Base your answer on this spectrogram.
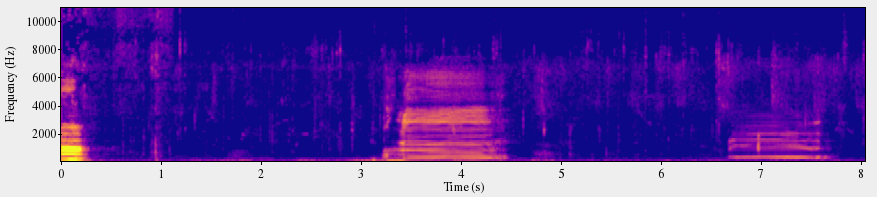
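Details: Cattle calling the herd on the way to the barn: after a sharp knock and quiet, one full-throated moo of about a second is followed by a shorter, steadier, more distant one.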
